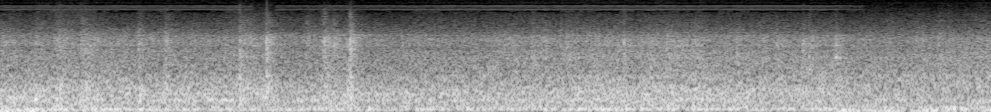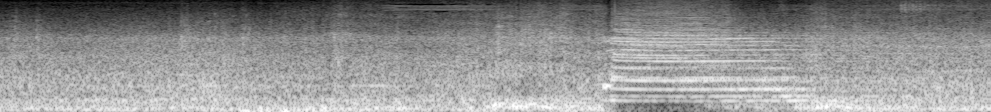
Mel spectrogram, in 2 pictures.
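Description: Metro-North electric commuter train running loud and steady at a station. About eight seconds in, a train horn gives one short blast.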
